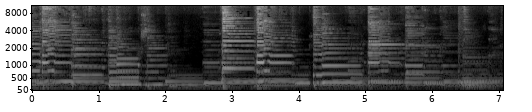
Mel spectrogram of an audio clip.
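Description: Acoustic guitars playing an instrumental break between sung verses: a plucked melody of quick single notes over chord accompaniment, getting quieter near the end.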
